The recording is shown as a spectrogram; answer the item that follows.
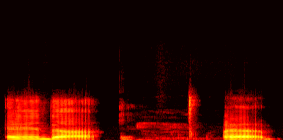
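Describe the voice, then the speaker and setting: A man's voice: lowish voice, steady tone, extremely slow, vocal fry, darkish tone, smooth, no room sound. A man as an interview guest, telling anecdotes in a casual, earnest way and often searching for his words. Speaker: interview guest, video creator. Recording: dull, dry lo-fi sound.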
